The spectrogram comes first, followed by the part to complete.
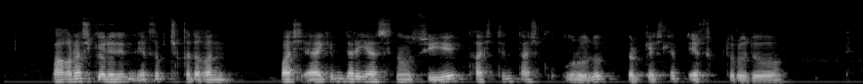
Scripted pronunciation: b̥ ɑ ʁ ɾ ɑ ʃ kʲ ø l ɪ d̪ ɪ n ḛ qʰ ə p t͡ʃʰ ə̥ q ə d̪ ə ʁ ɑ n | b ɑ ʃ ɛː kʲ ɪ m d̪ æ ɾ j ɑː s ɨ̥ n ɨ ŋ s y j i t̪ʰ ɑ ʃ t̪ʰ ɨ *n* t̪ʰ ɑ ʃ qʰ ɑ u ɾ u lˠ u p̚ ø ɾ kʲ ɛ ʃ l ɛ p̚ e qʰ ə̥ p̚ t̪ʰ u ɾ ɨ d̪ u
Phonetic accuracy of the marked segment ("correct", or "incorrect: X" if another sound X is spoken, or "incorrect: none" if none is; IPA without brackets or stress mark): correct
